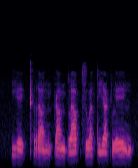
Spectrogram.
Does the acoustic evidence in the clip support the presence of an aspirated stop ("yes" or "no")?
yes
